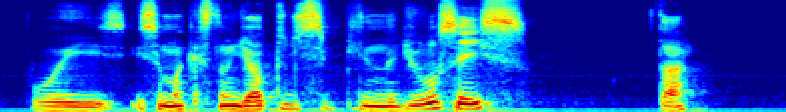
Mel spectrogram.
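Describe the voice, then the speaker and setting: A man speaks at a medium pitch and a moderate pace. His tone is dark and mellow, and his intonation fairly even. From southern Brazil. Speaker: language teacher. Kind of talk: lecture. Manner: casual, filler-heavy.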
